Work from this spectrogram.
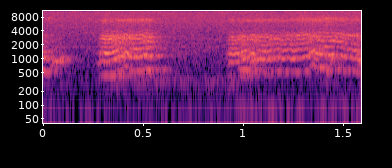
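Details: Pet pigs living indoors squeak back when teased about wanting grass. Two bursts of harmonic squealing, the second longer, wavering and rising.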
